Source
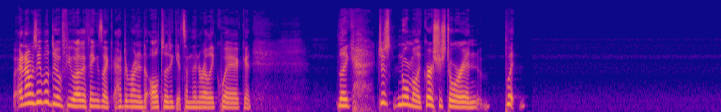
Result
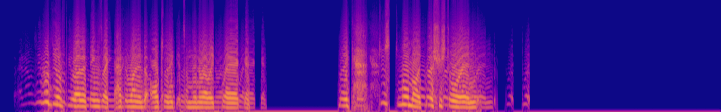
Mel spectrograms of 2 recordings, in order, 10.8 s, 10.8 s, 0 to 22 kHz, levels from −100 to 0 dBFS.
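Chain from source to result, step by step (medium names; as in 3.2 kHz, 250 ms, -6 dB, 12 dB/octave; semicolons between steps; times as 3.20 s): overdrive pedal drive 25 dB, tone 1.8 kHz, clips at -9 dBFS; hysteresis with a dead band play -22.5 dBFS; on a send: delay 248 ms -18 dB; on the sum: attacks held to a fixed rise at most 200 dB/s; trim -3.5 dB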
